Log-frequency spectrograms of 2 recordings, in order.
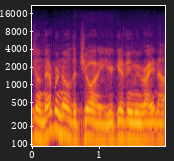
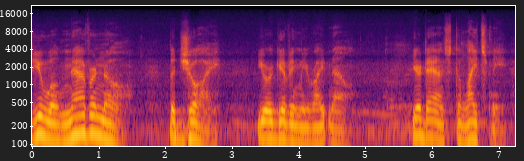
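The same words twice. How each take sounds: First: Slightly lower, gentle re-quote of God; lightly tender repeat. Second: Tender voice of God. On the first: Preacher repeating God's words before weeping. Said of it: "when he said". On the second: Preacher retelling God's tender words to him. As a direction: speak it gently, like a loving father. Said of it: "he spoke to me and said". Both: Retold or imitated.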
